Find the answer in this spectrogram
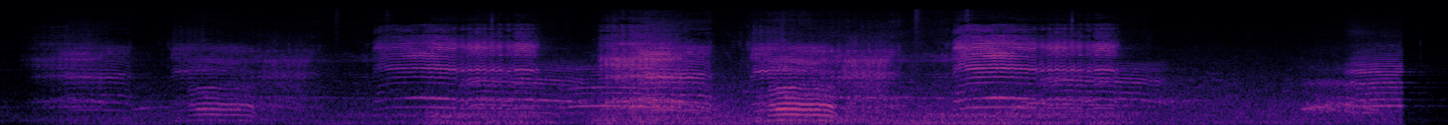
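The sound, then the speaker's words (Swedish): Several sheep bleat repeatedly in a loud, overlapping chorus of wavering, nasal cries, continuing without pause for the whole stretch, with no talking. “Det är liksom, visst, det finns någon slags liten munterhet kanske, men det är ett bräkande och en blandning av bä och nä när de pratar med varandra.”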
